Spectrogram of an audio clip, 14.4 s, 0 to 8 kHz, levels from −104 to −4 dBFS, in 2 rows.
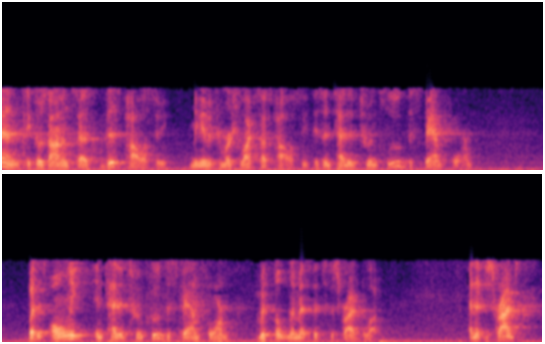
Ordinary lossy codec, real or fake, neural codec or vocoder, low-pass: AAC, 16 kbps; real; none; 7.2 kHz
